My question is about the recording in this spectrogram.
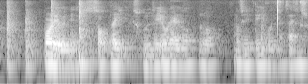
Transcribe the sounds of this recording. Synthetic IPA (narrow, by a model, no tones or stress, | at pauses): pʌɽjebʱʌnḛsʌ̰pʰlajskult͡sʌ̃j̃ʔḛwɽaɾorʌ | mʌ̰t͡sʌ̃j̃t̪eibʱʌnnʌt͡saʌnt͡sʰu̥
